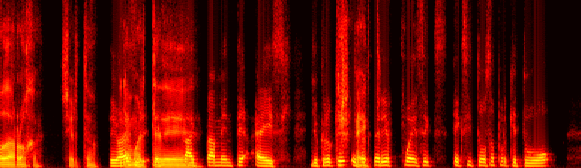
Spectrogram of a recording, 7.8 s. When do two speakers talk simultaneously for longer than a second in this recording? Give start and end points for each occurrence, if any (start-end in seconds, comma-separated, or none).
1.4-2.7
